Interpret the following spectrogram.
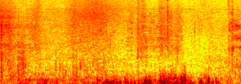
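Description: Wind blowing across the microphone, a low, uneven rumble that swells and falls.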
